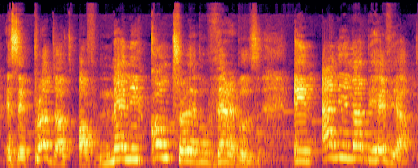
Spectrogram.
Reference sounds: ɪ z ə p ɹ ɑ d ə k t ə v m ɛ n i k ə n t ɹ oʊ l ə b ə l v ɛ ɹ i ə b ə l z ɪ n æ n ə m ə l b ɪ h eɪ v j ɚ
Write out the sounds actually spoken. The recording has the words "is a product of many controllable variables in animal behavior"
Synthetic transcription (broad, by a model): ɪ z ə p ɹ ɑ d ə k t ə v m ɛ n i k ə n t ɹ oʊ l ə b ə l v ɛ ɹ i b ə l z ɪ n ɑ n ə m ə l b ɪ h eɪ v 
